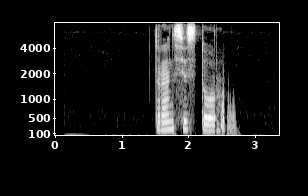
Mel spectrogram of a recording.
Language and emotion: Russian, neutral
